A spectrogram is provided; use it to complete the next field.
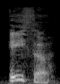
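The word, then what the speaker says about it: Aoife: friend EA is here right now with me ether ether like not the drug ether it's an Irish name spell it a o i f e like a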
